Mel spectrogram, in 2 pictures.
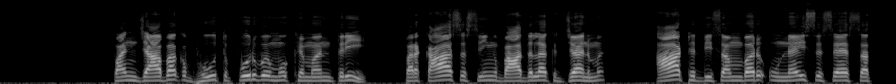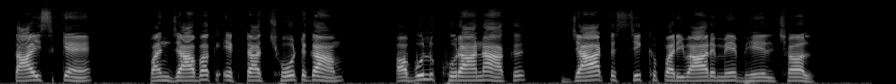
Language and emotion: Maithili, neutral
